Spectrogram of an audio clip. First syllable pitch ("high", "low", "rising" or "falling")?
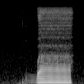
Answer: low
